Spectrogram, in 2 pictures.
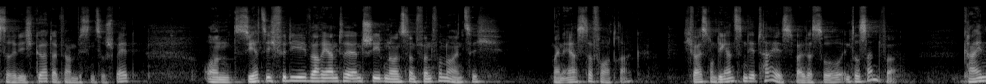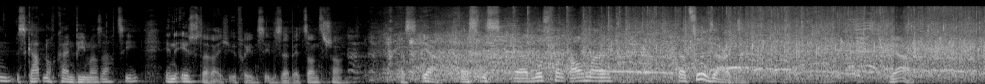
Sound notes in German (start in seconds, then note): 15.2 Lachen; 16.4 Klatschen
